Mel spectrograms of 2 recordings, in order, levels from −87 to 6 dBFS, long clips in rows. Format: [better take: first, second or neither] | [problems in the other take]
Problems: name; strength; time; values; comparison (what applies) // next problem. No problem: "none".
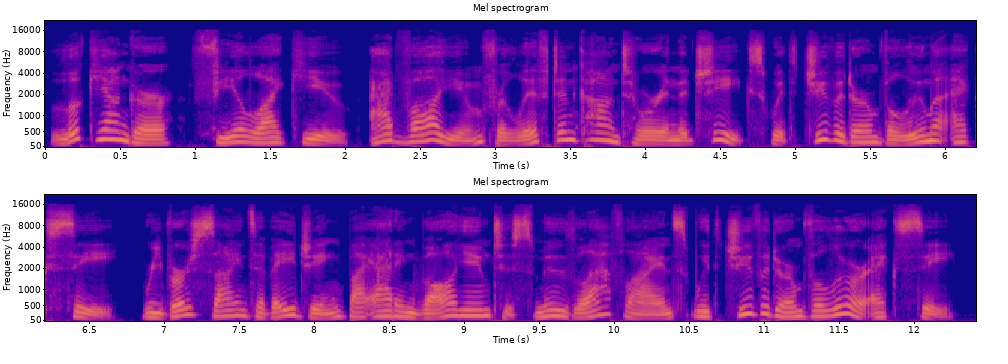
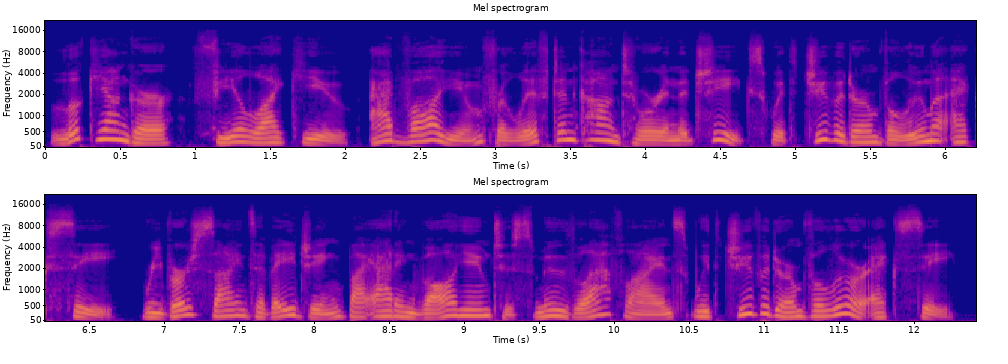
first | muffled; slightly; fading above 4 kHz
